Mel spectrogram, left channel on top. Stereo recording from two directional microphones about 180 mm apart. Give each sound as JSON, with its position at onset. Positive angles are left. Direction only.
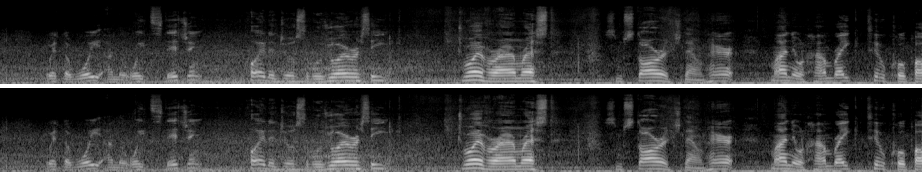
{"t": 0.5, "sound": "speech", "side_deg": 15}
